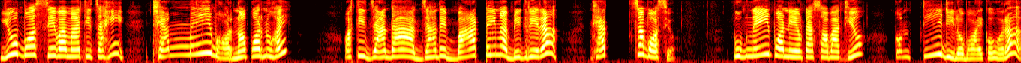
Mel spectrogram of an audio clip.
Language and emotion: Nepali, angry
